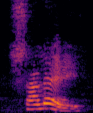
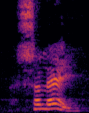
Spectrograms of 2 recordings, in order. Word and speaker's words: chalet: Now, people pronounce this word as chalet. No, that is not correct. You say chalet because letter CH gives the sound sh and letter T is silenced in the word.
